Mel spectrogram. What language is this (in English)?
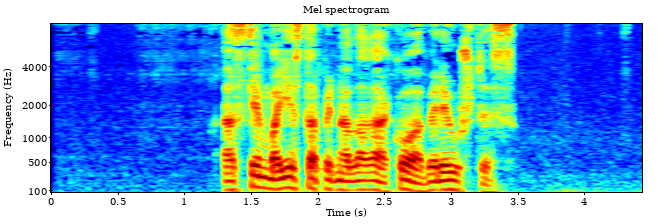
Basque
